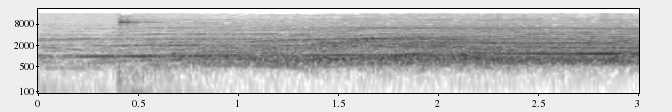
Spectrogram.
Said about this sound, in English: Can you imagine cheering for that?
